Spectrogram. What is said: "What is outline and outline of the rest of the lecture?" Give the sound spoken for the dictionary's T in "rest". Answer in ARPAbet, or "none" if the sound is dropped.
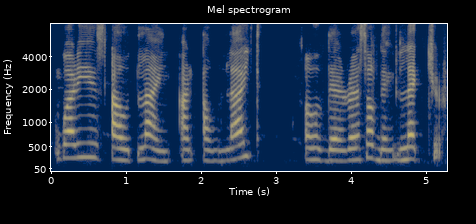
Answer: T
